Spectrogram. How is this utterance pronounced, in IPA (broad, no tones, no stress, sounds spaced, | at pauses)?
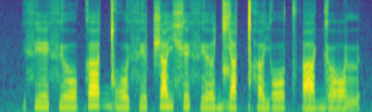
fʲ eː fʲ oː k ɐː ɡ͡ǀ oː fʲ ə t͡ʃ a j xʲ ɐ fʲ əː d͡ʑ a ǀʰ ɐ j oː t͡sʼ a ɡʲ ɔ lʲ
